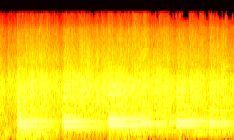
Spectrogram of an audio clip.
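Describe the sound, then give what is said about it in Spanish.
Church audience applause during a worship service, steady and loud, with sustained musical chords ringing through it and changing several times. “Si le va a dar ese aplauso al Señor, déselo fuerte.”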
